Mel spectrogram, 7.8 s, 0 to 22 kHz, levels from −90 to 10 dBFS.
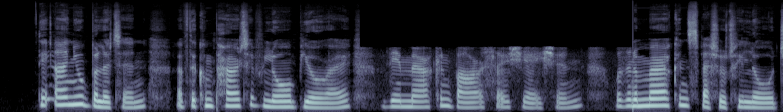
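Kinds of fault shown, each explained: Input switched to a poorer device: The recording likely jumped from its original microphone to a lesser input, such as a headset's call profile, and then switched back. From 3.59 s to 6.32 s the speech loses everything above 3.8 kHz, so it turns dull and boxy. It also drops about 5 dB in level and gains new background noise roughly 40 dB below the speech. Both changes happen abruptly, with no gap at either switch.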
